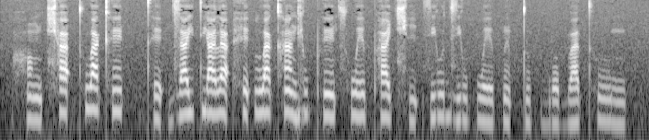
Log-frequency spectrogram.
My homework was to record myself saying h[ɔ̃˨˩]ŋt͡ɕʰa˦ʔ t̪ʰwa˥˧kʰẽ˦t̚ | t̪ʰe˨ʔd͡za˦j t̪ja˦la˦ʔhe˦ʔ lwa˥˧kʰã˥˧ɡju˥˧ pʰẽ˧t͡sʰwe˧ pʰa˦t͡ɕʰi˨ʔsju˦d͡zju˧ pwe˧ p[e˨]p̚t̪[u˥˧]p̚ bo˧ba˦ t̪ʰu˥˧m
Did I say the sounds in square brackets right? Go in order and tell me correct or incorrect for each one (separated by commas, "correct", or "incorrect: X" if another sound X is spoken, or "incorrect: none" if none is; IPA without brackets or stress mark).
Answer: correct, incorrect: ẽ˨, incorrect: u˨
